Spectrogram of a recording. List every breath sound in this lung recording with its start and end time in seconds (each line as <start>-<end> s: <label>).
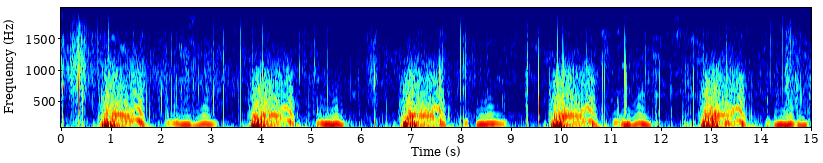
0.67-1.75 s: inhalation
0.67-1.75 s: wheeze
2.01-3.18 s: wheeze
3.72-4.80 s: inhalation
3.72-4.80 s: wheeze
4.95-5.74 s: wheeze
6.75-7.84 s: inhalation
6.75-7.84 s: wheeze
8.22-9.00 s: wheeze
9.81-10.89 s: inhalation
9.81-10.89 s: wheeze
11.04-12.04 s: wheeze
12.83-13.79 s: inhalation
12.83-13.79 s: wheeze
14.12-15.00 s: wheeze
